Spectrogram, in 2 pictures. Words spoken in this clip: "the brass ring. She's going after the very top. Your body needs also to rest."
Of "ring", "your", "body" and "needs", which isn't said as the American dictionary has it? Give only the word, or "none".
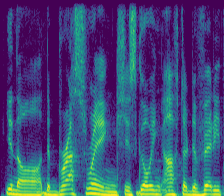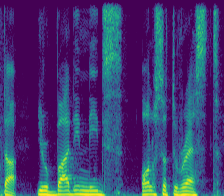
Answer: needs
